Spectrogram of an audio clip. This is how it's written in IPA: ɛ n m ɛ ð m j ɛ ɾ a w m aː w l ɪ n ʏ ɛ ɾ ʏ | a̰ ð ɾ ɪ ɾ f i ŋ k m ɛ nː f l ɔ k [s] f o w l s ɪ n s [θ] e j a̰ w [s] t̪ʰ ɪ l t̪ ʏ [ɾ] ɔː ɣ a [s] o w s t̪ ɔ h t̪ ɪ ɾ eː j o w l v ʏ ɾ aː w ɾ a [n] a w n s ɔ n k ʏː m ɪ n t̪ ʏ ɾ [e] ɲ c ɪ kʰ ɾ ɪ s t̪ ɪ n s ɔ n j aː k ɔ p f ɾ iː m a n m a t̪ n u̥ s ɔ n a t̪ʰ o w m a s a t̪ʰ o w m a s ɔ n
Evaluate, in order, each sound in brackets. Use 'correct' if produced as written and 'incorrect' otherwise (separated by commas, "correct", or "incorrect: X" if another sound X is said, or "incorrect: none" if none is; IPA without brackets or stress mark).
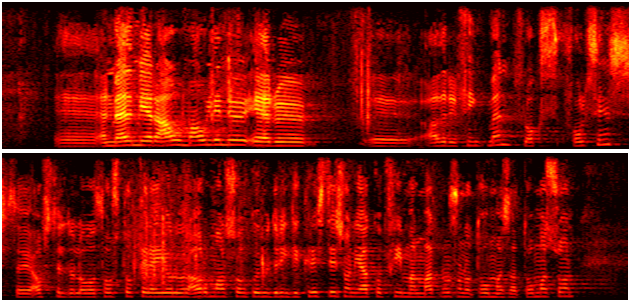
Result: correct, correct, correct, incorrect: l, incorrect: θ, incorrect: m, incorrect: i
